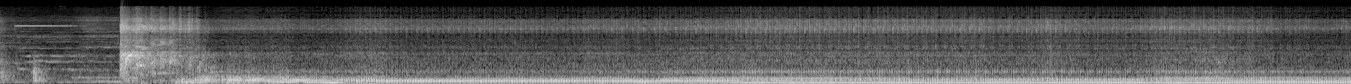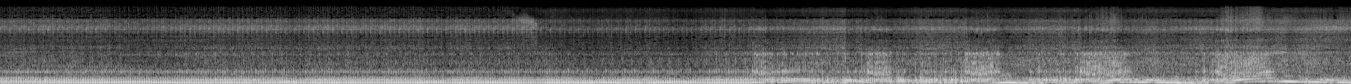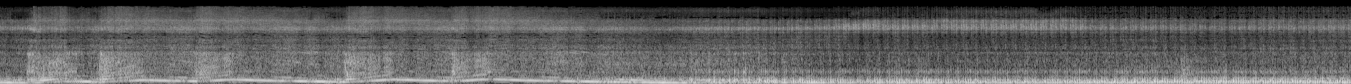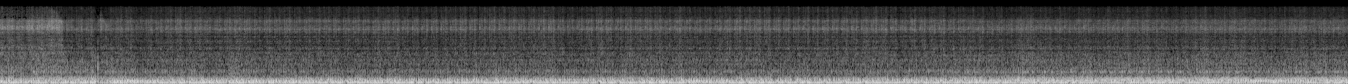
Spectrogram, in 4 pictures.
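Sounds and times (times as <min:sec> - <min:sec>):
engine revs blipped: 0:00.0 - 0:04.1, 0:21.0 - 0:41.4
car engine idling: 0:01.2 - 0:28.1, 0:32.5 - 0:54.0.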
